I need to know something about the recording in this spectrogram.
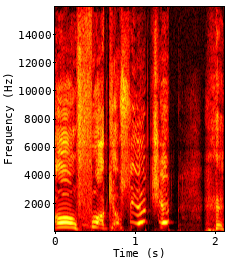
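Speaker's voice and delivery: very high, hyped-up exclamation. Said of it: "hype it the fuck up".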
